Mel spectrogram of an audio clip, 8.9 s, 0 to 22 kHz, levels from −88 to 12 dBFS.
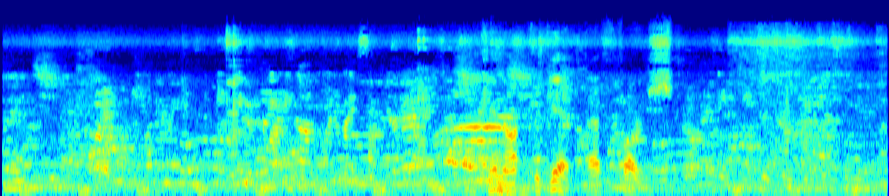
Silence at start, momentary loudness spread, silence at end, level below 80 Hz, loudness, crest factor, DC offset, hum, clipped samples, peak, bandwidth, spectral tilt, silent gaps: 0.05 s; 14 LU; 0 s; -54 dBFS; -24 LUFS; 20 dB; under 0.1%; none; under 0.1%; -4 dBFS; 14.5 kHz; -4 dB/octave; none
